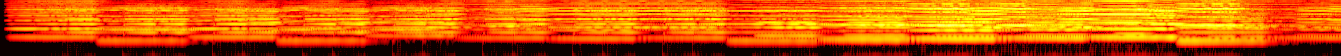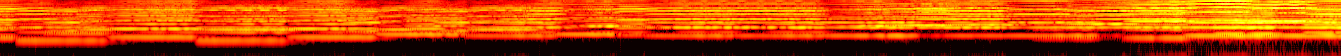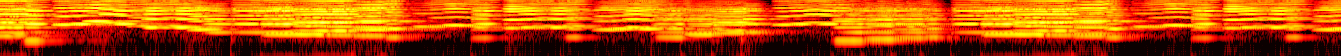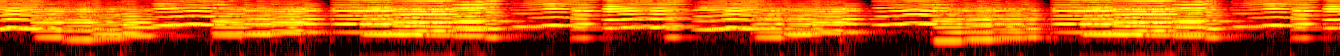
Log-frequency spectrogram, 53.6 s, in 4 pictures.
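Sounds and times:
violin trio waltz: 0.0 - 53.6.

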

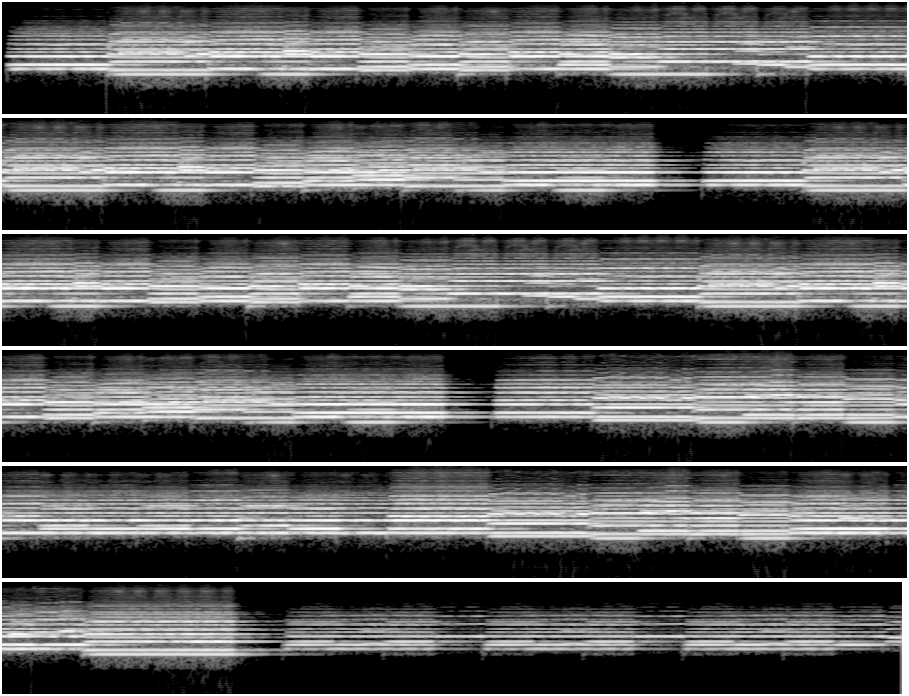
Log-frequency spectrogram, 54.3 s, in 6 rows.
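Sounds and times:
flute quartet: 0.0 - 54.2.

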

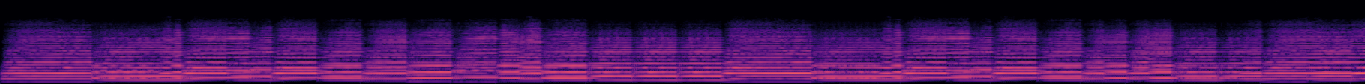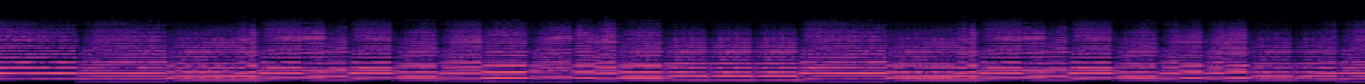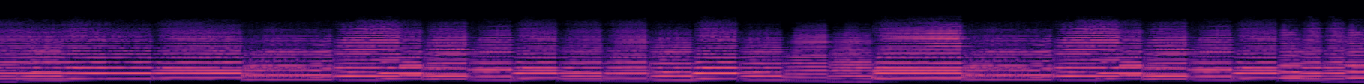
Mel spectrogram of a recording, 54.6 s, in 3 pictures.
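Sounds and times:
french horn duet: 0.0 - 54.5.

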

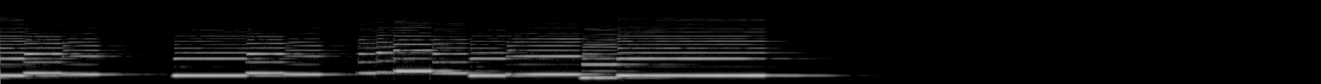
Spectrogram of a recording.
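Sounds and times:
clarinet duet: 0.0 - 8.3.

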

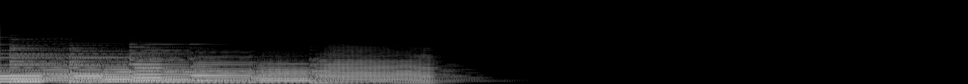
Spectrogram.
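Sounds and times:
tuba playing a waltz: 0.9 - 4.6.

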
